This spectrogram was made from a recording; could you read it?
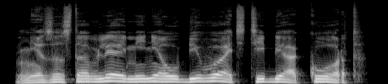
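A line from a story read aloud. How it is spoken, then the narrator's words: Growled. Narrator (Russian): прорычал сталкер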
